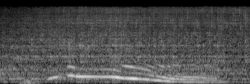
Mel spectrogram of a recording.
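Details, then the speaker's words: Toilet tank refilling after replacing hissing fill valve with new Korky fill valve, flow adjustable; rushing water with a whistle falling in pitch as tank fills, then settling; no more hissing, repair successful. "this doodad actually can adjust the flow so it's a little bit quieter doesn't come out as crazy or you can go whole hog"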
